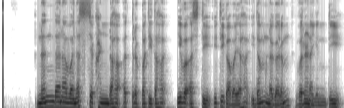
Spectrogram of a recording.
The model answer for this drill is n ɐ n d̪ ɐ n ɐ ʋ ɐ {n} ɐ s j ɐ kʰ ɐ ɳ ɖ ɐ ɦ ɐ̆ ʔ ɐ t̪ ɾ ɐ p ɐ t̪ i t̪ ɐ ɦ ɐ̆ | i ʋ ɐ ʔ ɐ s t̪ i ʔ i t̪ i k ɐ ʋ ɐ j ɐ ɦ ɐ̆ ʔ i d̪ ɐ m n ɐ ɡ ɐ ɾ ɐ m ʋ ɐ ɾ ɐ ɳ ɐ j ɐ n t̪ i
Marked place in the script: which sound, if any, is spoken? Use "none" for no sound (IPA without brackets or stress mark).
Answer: n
